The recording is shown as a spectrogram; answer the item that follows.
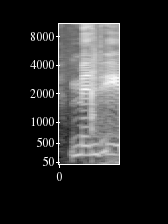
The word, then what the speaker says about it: Mindy: Mindy and Indy? Yes, Mindy and Indy. Finally a city that rhymes with my name.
